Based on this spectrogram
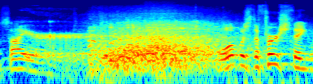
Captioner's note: audience laughs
